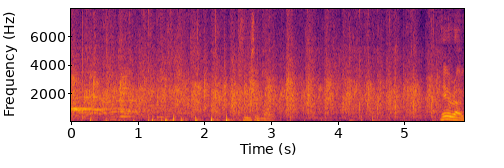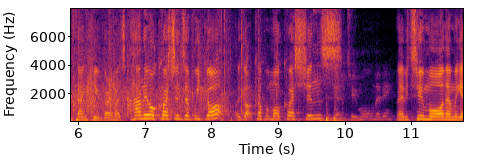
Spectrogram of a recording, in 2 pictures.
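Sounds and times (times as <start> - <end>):
audience applause: 0.0 - 9.1
speech: 5.5 - 11.7.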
